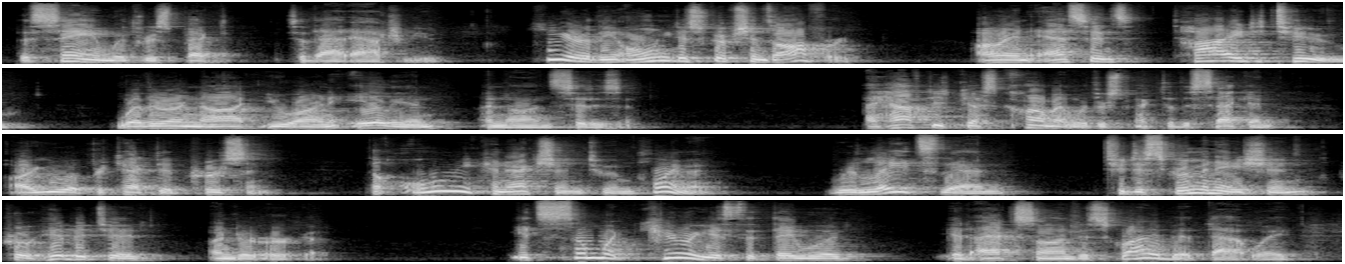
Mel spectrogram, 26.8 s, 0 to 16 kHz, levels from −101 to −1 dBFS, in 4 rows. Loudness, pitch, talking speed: -19 LUFS, 130 Hz, 150 wpm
